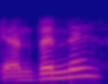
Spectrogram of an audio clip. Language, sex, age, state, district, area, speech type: Telugu, male, 18-30, Andhra Pradesh, Eluru, urban, conversation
